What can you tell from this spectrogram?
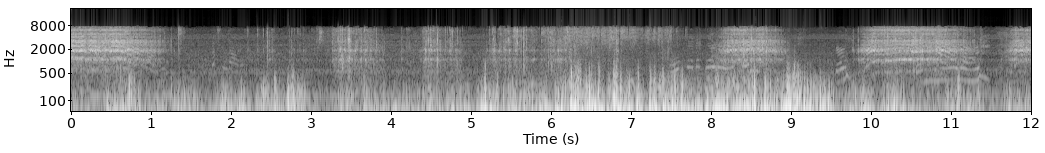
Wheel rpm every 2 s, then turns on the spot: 80, 10, 10, 10, 30, 70.
2-8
